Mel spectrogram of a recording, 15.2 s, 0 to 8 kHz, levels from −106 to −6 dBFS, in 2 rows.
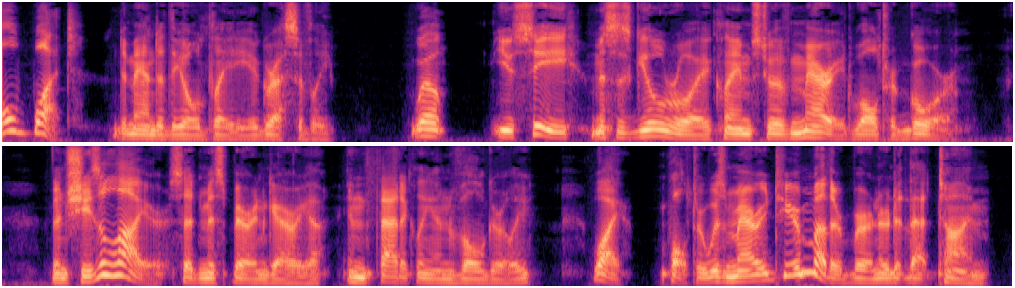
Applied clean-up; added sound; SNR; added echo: none; none; none; none.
